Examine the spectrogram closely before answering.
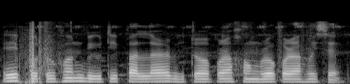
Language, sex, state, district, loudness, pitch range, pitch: Assamese, male, Assam, Sonitpur, -18 LUFS, 125-135 Hz, 130 Hz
